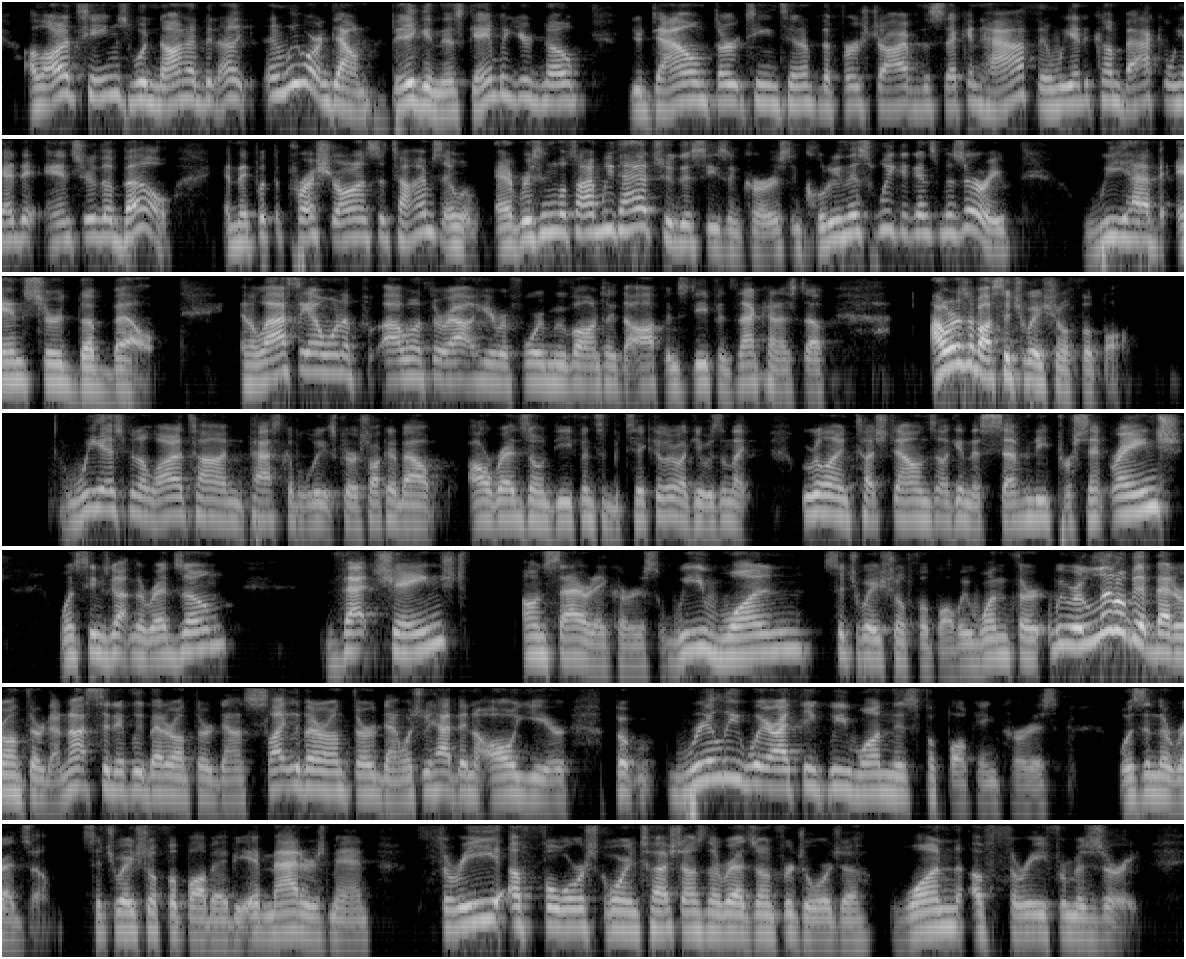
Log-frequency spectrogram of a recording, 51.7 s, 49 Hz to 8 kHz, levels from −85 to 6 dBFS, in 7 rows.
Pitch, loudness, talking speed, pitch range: 145 Hz, -24 LUFS, 260 wpm, 130-175 Hz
